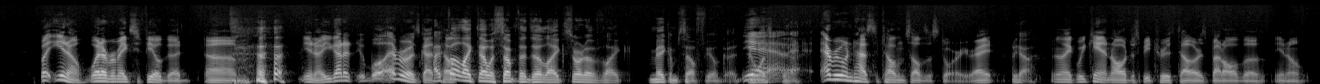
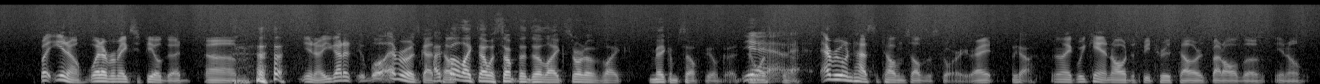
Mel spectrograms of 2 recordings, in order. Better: first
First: hiss; faint; throughout; 25 dB below the speech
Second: hiss; loud; throughout; 7 dB below the speech

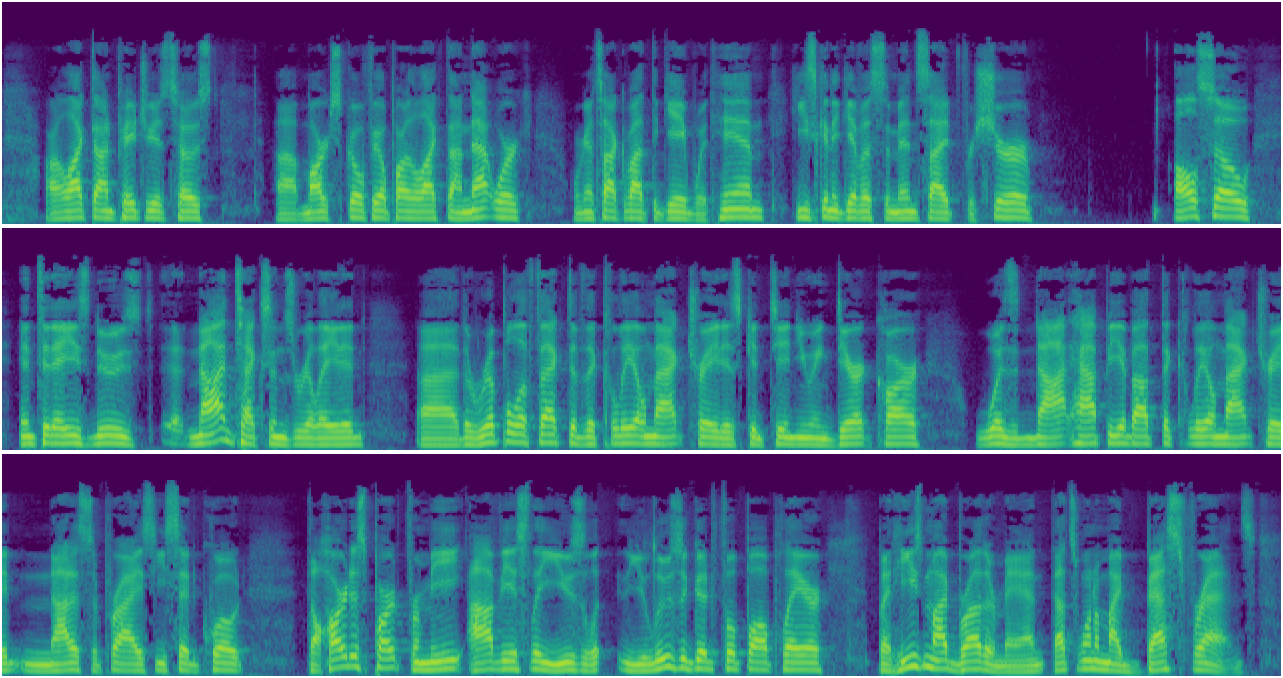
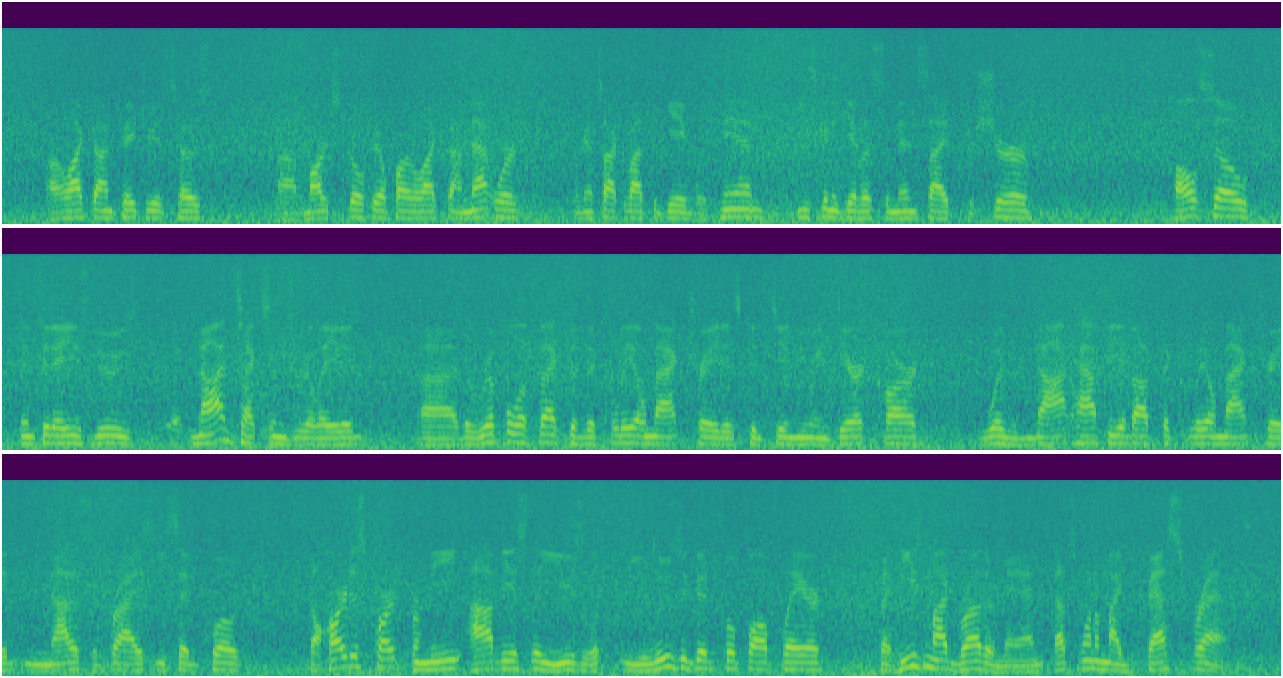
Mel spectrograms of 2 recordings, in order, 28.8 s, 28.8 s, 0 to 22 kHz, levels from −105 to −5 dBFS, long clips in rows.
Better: first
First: none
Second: hiss; loud; throughout; 3 dB below the speech

